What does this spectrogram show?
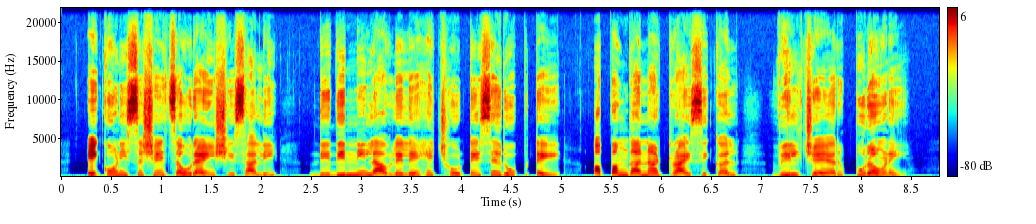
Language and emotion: Marathi, neutral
